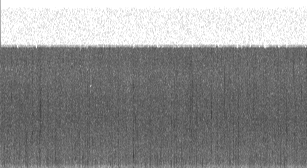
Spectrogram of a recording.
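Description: Steady rain patters onto a tent, a dense hiss of countless drops with scattered sharper ticks, even throughout with no voices.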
